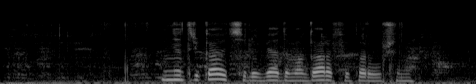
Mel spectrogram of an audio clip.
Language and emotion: Russian, neutral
